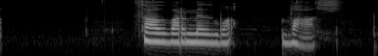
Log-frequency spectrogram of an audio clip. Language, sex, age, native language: Icelandic, male, 10, Icelandic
